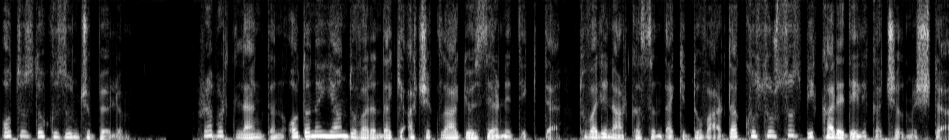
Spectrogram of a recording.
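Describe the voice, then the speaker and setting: A man narrating an audiobook in a dramatic, expressive reading style. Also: fairly high pitch, normal speed, no room sound, clean studio sound. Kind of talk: scripted narration.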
